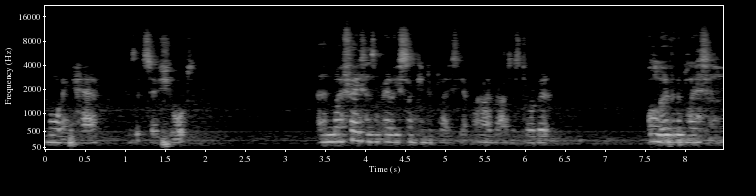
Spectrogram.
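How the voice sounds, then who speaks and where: A woman with a British accent at a moderate pace. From Britain. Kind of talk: casual vlog talk to camera.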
